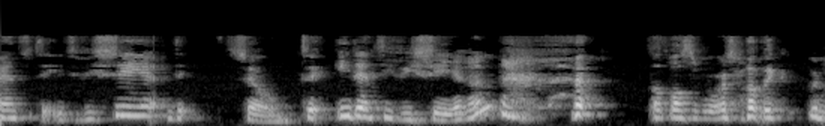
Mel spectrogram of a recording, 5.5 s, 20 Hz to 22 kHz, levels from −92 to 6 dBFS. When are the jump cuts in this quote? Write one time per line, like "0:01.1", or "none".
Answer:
none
